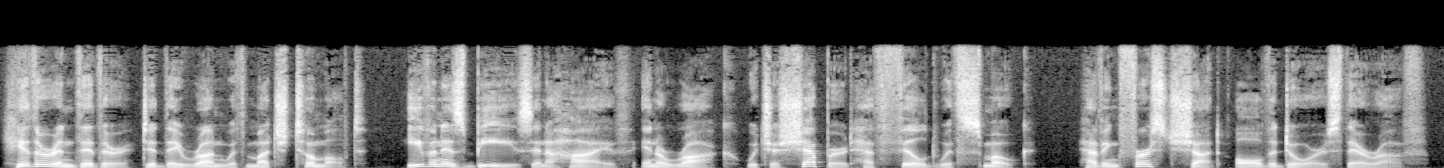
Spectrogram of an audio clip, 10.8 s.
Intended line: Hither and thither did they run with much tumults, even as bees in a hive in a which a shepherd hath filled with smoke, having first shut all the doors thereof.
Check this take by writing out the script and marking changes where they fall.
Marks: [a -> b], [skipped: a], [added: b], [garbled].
Hither and thither did they run with much [tumults, -> tumult] even as bees in a hive in a [added: rock] which a shepherd hath filled with smoke, having first shut all the doors thereof.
